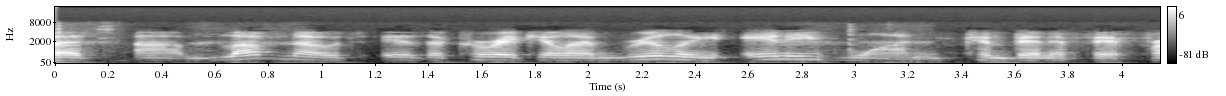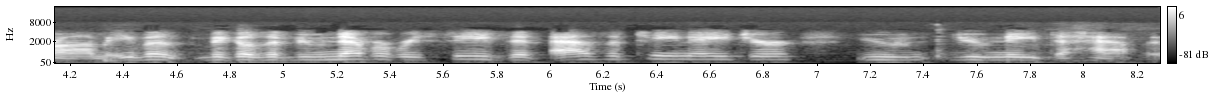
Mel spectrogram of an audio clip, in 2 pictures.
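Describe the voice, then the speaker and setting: With a normal speaking voice, a woman talks in a fairly low pitch with lively intonation, big swings in loudness and hardly any pauses. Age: 60s. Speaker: re-entry program director. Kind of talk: webinar presentation. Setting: webinar.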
